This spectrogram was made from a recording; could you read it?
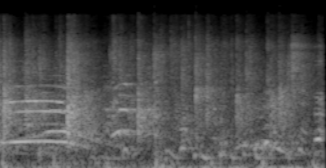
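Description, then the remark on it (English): Audience applause for the game's players fills the whole moment, a dense, steady patter of many hands clapping, with brief cheering voices and a whistle-like tone rising near the start. “Give it up for all of our players, right?”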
